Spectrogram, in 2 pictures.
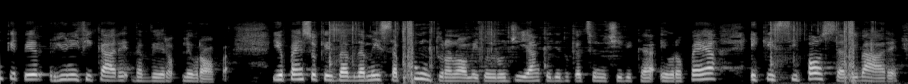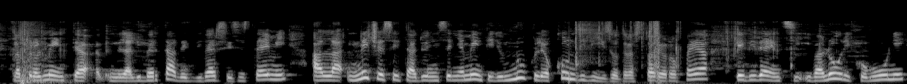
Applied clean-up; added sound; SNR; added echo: classical method Wiener filter.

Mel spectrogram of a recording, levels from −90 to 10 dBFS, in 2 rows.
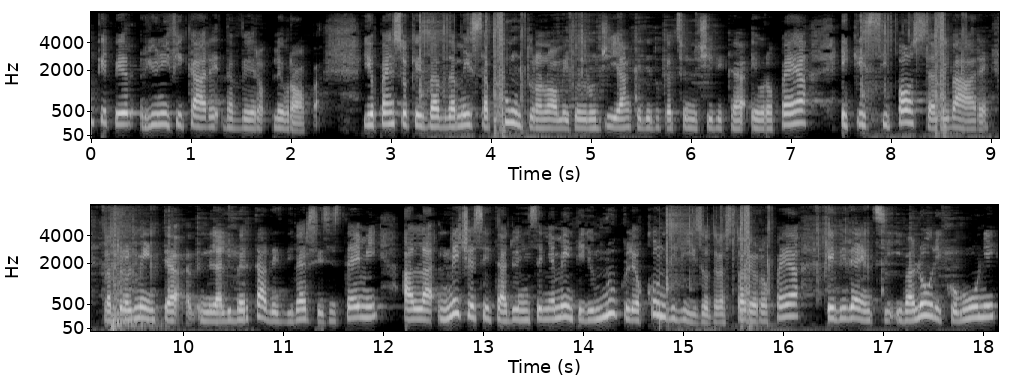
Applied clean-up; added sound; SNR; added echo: classical method log-MMSE.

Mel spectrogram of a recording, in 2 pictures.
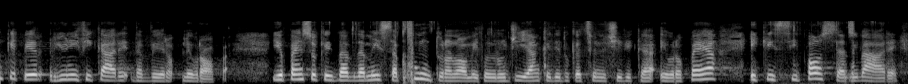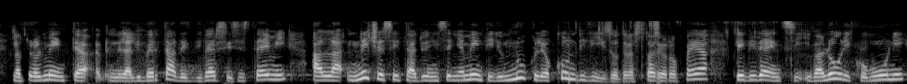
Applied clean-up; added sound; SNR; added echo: neural mask model Resemble Enhance denoiser.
